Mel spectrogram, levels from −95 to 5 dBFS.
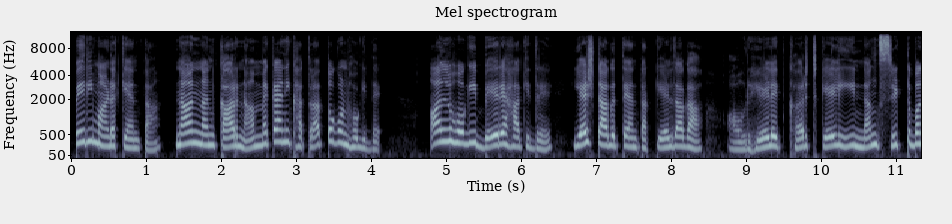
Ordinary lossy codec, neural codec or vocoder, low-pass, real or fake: none; none; 10.8 kHz; real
